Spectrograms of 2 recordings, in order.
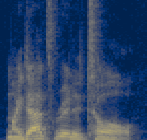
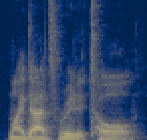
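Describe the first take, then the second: Both takes have the same delivery.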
